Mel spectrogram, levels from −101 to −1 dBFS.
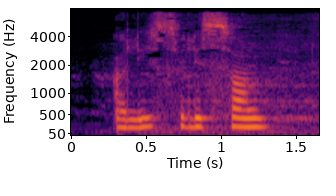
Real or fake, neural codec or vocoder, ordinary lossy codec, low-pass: real; none; MP3, 32 kbps; 7.2 kHz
